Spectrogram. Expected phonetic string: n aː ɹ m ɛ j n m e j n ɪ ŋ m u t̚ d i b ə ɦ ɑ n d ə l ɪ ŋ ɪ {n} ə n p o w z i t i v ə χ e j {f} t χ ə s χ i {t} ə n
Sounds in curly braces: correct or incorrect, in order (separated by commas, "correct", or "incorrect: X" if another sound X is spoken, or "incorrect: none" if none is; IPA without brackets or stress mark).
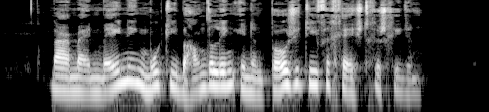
correct, incorrect: s, incorrect: d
